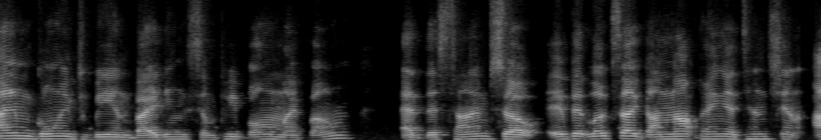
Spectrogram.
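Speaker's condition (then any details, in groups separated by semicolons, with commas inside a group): Traumatic brain injury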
